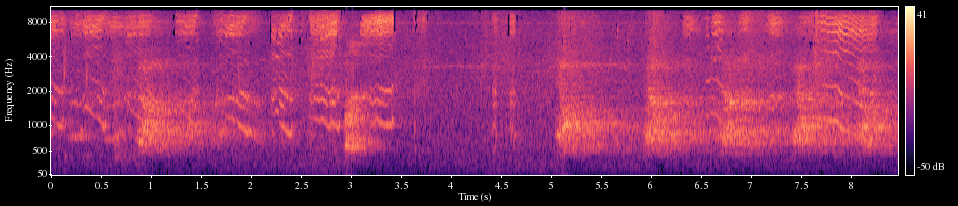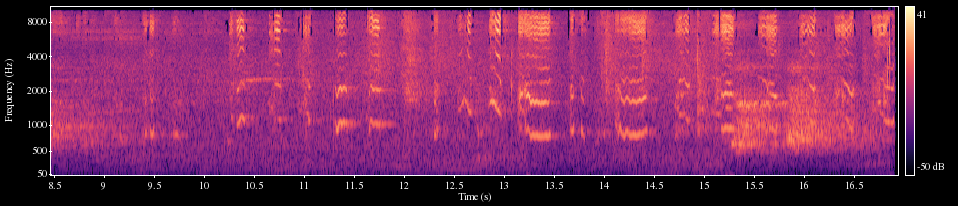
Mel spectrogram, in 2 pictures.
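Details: English bulldog puppy whimpering and yipping in uneven bursts, mixing breathy yelps with high squeaky whines, a faint human voice and steady hiss underneath.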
